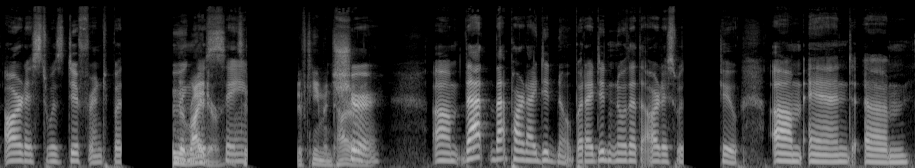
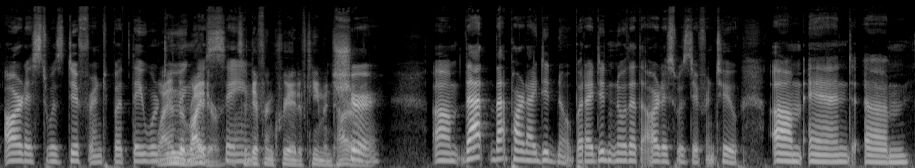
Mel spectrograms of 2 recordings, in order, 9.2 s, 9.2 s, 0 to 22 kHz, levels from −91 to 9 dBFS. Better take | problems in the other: second | audio cutting out; at 1 s for 0.5 s, at 2.5 s for 0.5 s and at 7 s

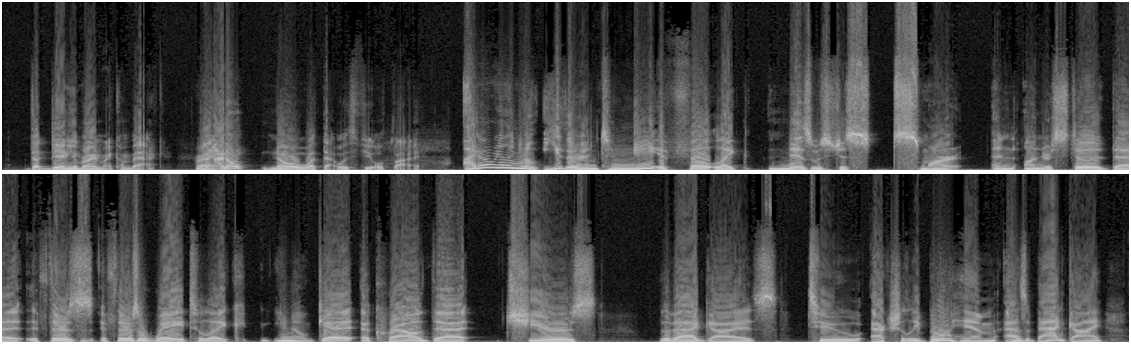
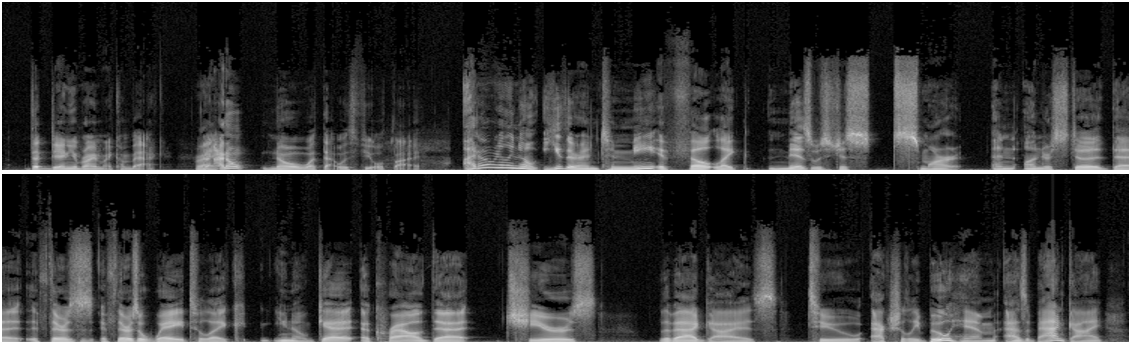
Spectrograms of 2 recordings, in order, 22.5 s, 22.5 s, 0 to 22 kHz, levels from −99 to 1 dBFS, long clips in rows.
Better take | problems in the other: second | distortion; heavy; 15% of the sound clipped

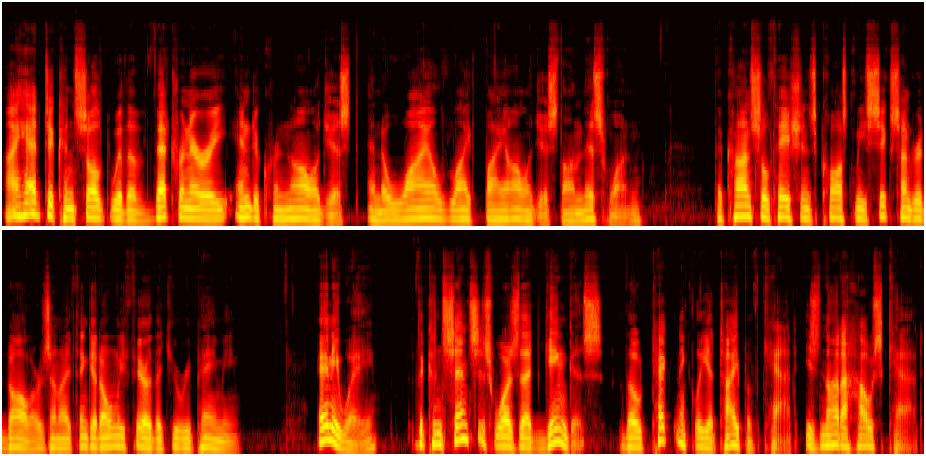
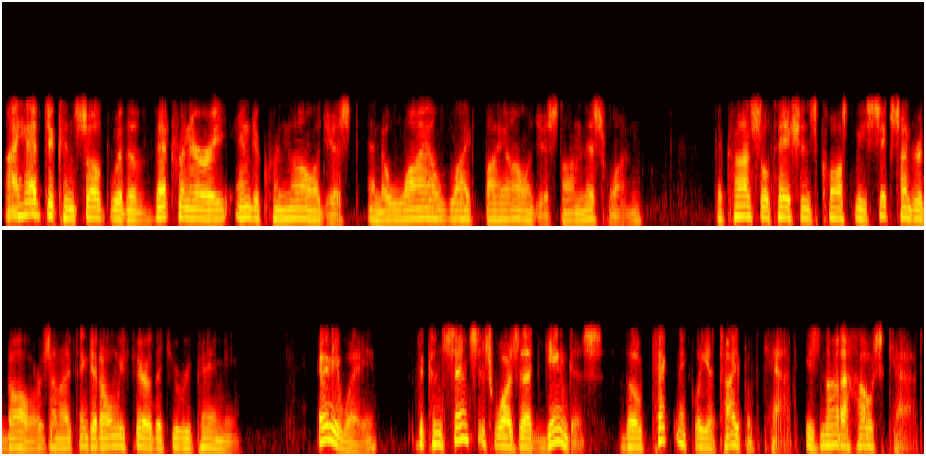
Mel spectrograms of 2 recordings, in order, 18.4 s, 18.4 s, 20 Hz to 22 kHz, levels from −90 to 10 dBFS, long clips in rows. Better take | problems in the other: first | garbled, watery; badly; nothing above 4 kHz

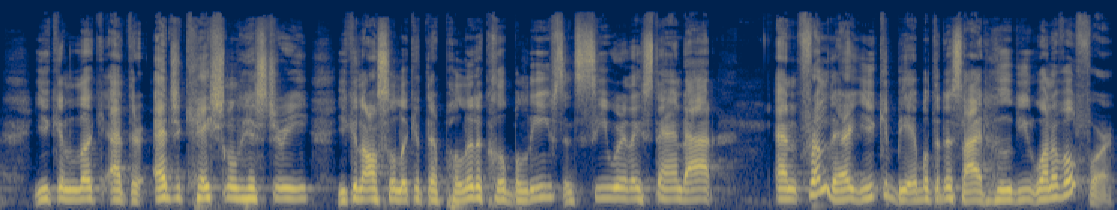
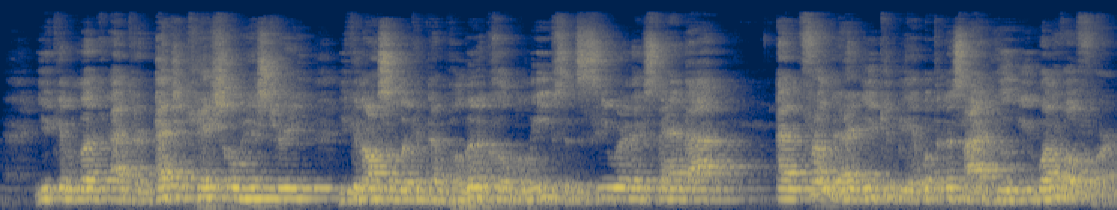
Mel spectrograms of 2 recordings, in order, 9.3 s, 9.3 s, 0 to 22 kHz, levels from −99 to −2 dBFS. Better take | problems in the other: first | off-mic speech; far // room echo; noticeable; dies away in 0.8 s

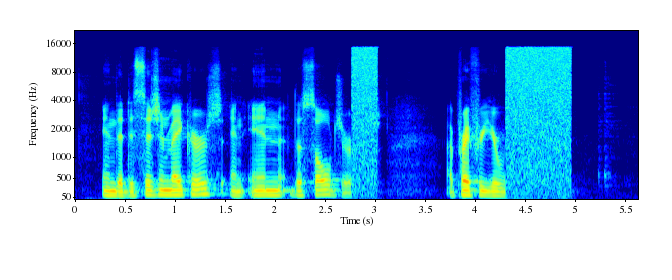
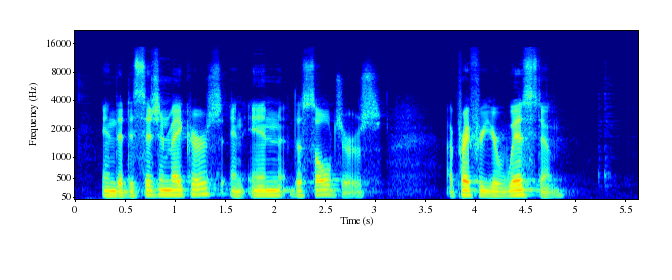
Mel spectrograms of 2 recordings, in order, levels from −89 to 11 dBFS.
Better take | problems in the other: second | audio cutting out; filled with static; at 3 s and at 4.5 s for 0.5 s

